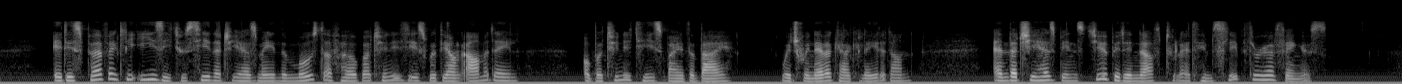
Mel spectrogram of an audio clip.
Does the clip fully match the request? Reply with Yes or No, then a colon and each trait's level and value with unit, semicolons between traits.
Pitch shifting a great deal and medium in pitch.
No: average, 3.4 semitones; medium, 160 Hz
